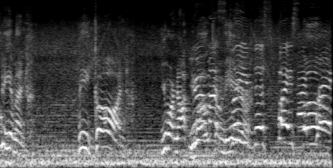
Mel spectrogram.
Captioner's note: all together screaming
